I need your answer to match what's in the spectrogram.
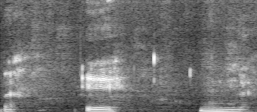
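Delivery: slow robotic voice, sounded out letter by letter. Showing friends how to sound out a spelled word: robotic, sounding out slowly. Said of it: "I try to sound um, like a robot, and I try to sound it out really slow".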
